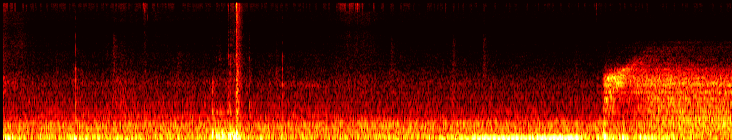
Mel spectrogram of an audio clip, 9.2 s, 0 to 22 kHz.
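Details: Polk PSW125 subwoofer making a low, uneven rumble with scattered thumps and crackles; it needs repair, cause unknown.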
